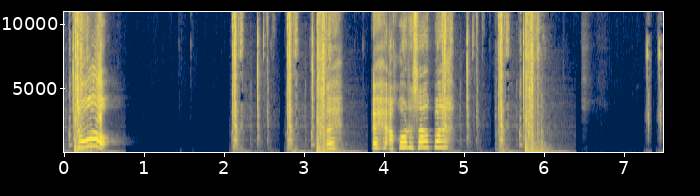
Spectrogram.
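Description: A young woman talks with animation into a microphone, in short bursts.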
